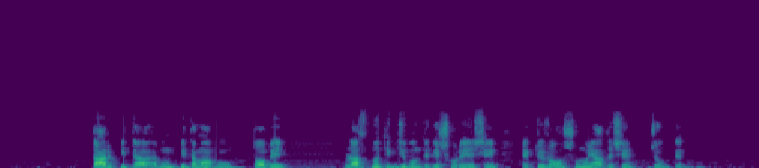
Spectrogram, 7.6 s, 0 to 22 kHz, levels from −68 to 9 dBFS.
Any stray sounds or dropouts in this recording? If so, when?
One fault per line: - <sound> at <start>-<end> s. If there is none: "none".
none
